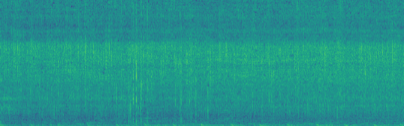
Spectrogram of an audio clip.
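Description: Heavy rain from Typhoon Tino pours down in Cebu City, a dense continuous roar of drops drumming on surfaces close by with steady low rumble underneath, no voices.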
